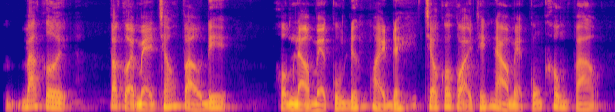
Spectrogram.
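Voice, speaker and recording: A man's voice: on the low side, expressive, a little fast. A man voicing a frightened four-year-old boy who pleads through tears in a spoken ghost story. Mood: tearful pleading. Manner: sobbing, pleading.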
